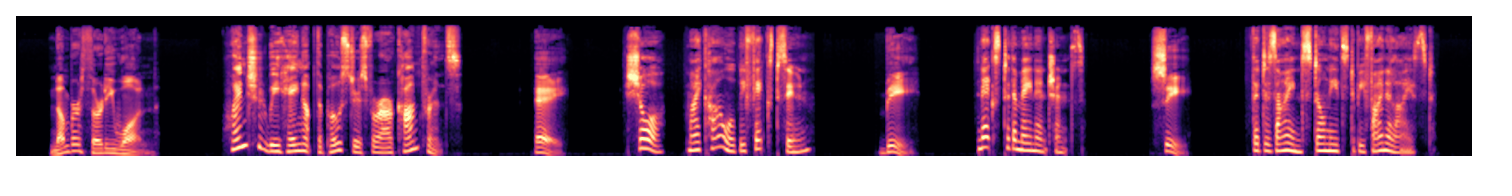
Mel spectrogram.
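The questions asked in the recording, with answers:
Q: When should we hang up the posters for our conference?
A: C: The design still needs to be finalized.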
